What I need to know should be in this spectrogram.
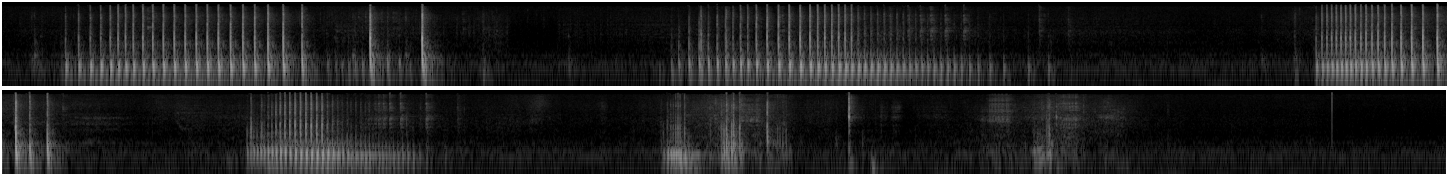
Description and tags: A creaky bed.
bed, creak, door, wood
